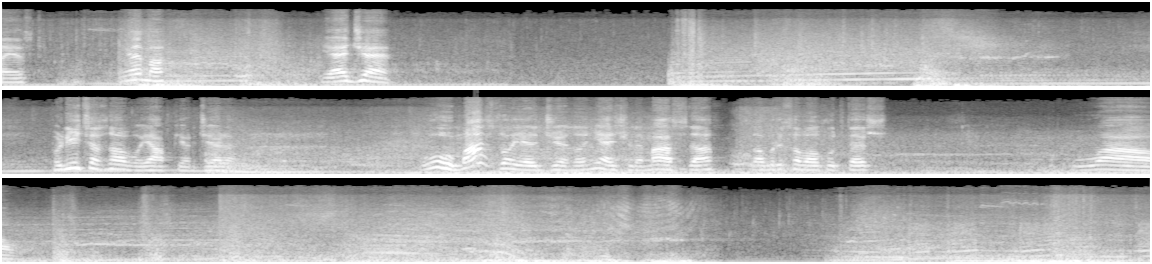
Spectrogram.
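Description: Car engines rev hard and roar, rising and falling in pitch.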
